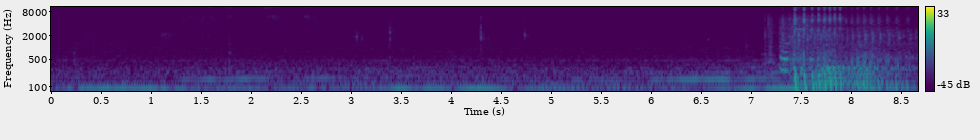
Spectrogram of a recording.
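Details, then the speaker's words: Free Yard Works mower, Tecumseh 4.5 hp: bursts into life for under a second on ether and falters; spark and compression are good, so fuel starvation from the carb. "So now I just cleaned the carb out and it still wasn't running. So I knew it was carb related."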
